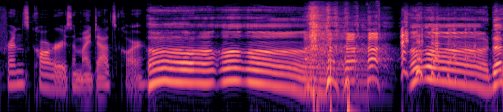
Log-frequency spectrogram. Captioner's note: laughing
